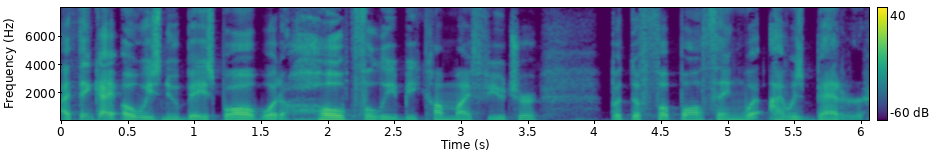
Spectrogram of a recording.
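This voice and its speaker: A man with a New Jersey accent, fairly quick pace and ordinary pitch variation. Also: medium pitch for a man, dry, close sound with no echo, very clean recording, silent background. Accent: New Jersey American. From US Northeast, New Jersey. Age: 40s. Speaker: former professional baseball player. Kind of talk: interview. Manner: halting, with frequent repetitions.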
